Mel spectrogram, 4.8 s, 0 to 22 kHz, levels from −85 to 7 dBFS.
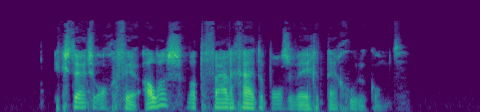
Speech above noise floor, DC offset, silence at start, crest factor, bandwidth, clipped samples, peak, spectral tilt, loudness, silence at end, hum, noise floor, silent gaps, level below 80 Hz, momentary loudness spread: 53 dB; under 0.1%; 0.55 s; 22 dB; 11.5 kHz; under 0.1%; -2 dBFS; -4.5 dB/octave; -21 LUFS; 0.8 s; none; -77 dBFS; none; -48 dBFS; 19 LU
